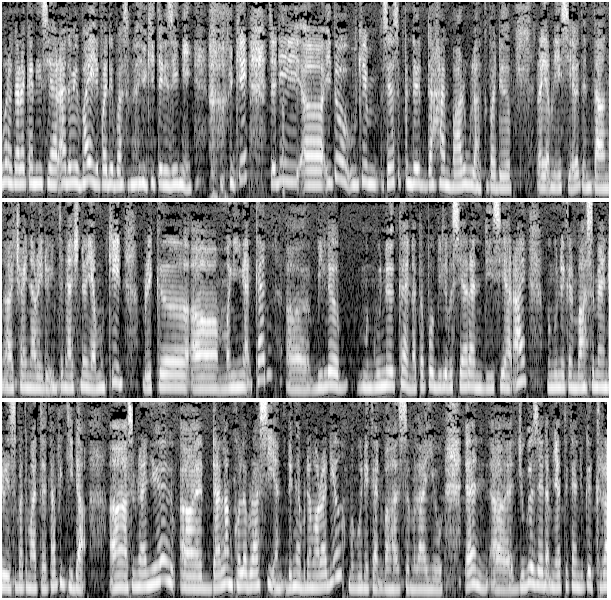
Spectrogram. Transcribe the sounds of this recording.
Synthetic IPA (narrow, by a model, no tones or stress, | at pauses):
uɾaŋkaɾakandisiaɾʔajləbɪhbaɪk̚daɾipadabaɦasaməlajukit̪ədis̬inĩoked͡ʒadiəit̪umuŋkɪnsajasapəndədahanbaɾulahkəpadarajat̪̚məlesiat̪ənt̪aŋət͡ʃajnaɾadoint̪ərnaʃonaljaŋmuŋkɪnməɾekəəmə̃ŋiŋat̪̚kanəbiləmə̃ŋɡunə̃kanat̪awpʊnbilabərsiaɾandisiaɾʔajmə̃ŋɡunãkanbaɦasamɛ̃ndɾisəmpat̪amat̪ət̪apit̪idaʔ | əsəbənarɲəʔədalamkolaboɾasiadəŋãnbərnamaɾadiomə̃ŋɡunãkanbaɦasaməlajudanəd͡ʒuɡas̬ajanaʔməɲãt̪akand͡ʒuɡakəɾa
